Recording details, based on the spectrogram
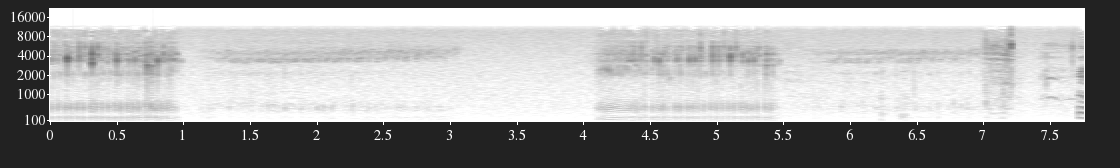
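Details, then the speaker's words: Sleeping bulldog: two loud, rattling, whistly snores with quiet breathing between them; snoring. "Bobby. Bobby. Bobby. Stop snoring."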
